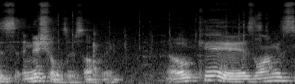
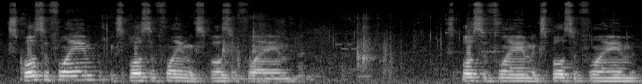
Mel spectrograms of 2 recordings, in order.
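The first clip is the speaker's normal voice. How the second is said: monotone, trailing down softer with each repeat; deadpan script reading; 5 dB quieter than usual. Acted. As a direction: drone the repeated move off the page. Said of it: "Let's see, it says".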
